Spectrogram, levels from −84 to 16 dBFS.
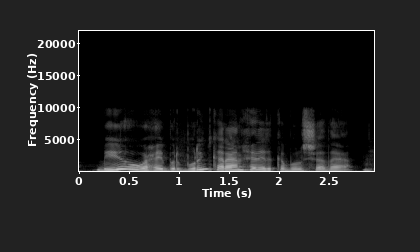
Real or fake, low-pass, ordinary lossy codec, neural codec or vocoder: real; 9.9 kHz; none; none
